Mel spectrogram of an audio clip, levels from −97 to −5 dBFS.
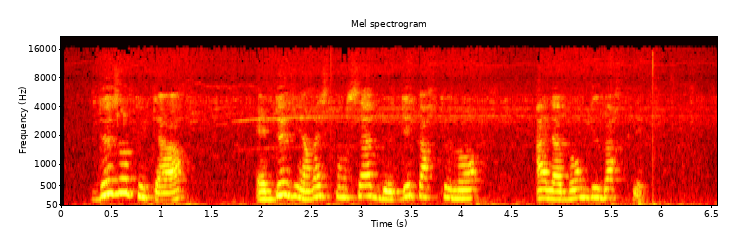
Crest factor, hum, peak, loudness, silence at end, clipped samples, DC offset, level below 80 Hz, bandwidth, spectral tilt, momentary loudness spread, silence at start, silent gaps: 18 dB; none; -10 dBFS; -27 LUFS; 0 s; under 0.1%; under 0.1%; -54 dBFS; 17 kHz; -4.5 dB/octave; 17 LU; 0.2 s; none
